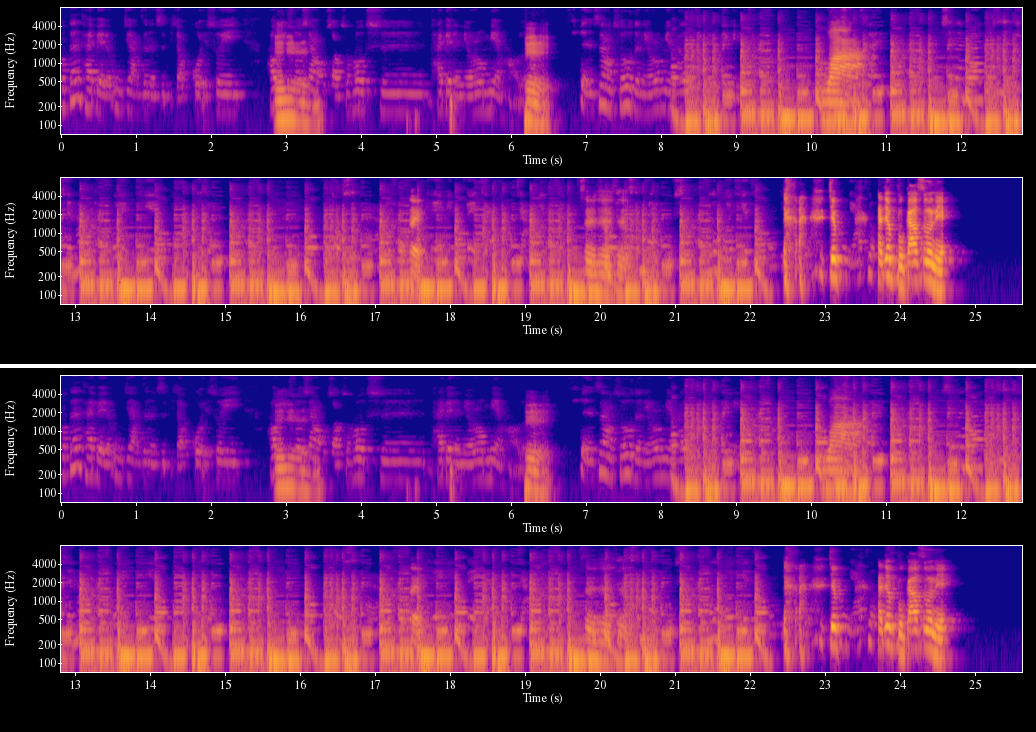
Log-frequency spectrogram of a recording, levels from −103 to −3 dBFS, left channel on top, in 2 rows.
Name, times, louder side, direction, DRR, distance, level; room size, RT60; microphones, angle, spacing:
voice 1, 0.0-2.4 2.7-6.3 6.9-9.7 10.2-10.9 11.7-14.2 14.6-15.0 15.6-19.6 20.2-22.9 23.2-24.3, left 1 dB, 75° left, 2.4 m, -52 dB
voice 2, 2.8-3.3 6.2-6.5 10.1-10.7 17.5-17.6 19.8-20.4 22.4-23.2 23.7-24.6, left 5 dB, 50° left, 0.5 m, -28 dB
sound 1, 8.1-22.3, right 1 dB, 10° right, 0.5 m, -34 dB
8.1 x 4.6 x 4.1 m
head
